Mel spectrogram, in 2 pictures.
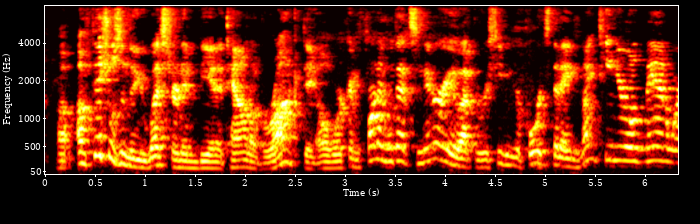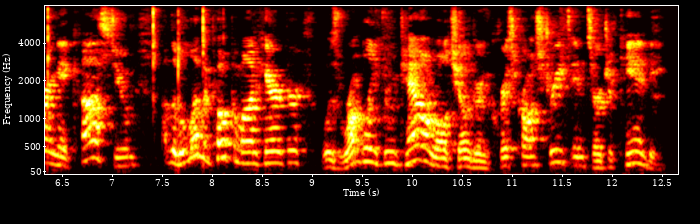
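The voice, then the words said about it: Mock newscaster reading voice. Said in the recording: “news voice”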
